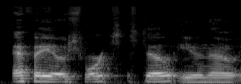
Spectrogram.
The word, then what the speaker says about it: Schwarz: remember it as such if it's still pronounced Schwarz but the t is not there and that to me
